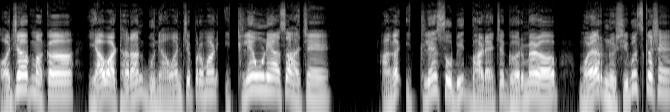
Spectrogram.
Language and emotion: Goan Konkani, surprised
